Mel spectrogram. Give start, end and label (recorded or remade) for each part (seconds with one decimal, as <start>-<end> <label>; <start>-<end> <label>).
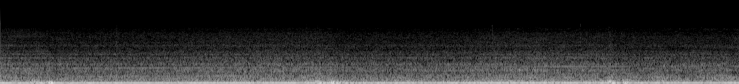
0.0-0.7 remade; 0.7-5.1 recorded; 5.1-5.7 remade; 5.7-6.3 recorded; 6.3-7.4 remade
